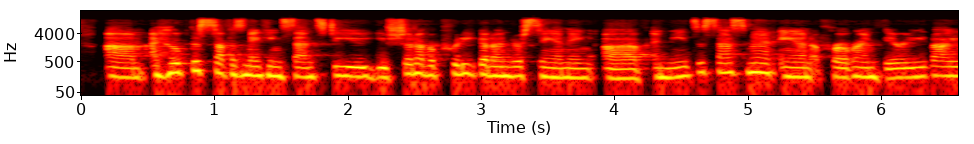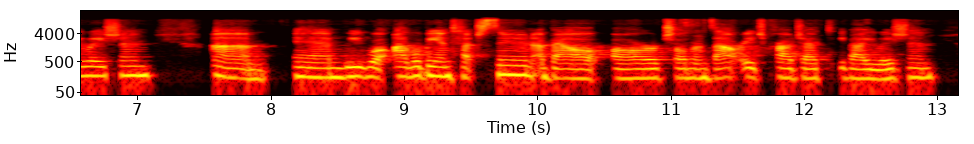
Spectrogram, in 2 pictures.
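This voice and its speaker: A woman's very deep, low pitch with a bright, sharp tone, ordinary pitch variation, and a moderate pace. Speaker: university lecturer. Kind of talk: recorded online lecture.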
